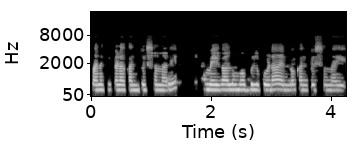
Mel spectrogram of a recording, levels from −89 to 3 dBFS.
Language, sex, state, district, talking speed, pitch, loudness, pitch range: Telugu, female, Telangana, Nalgonda, 100 wpm, 215 Hz, -17 LUFS, 215-220 Hz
